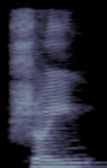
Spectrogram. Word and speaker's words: sinh: By the way, how does the American mathematicians pronounce this? sinh x, like pinch, chinch.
